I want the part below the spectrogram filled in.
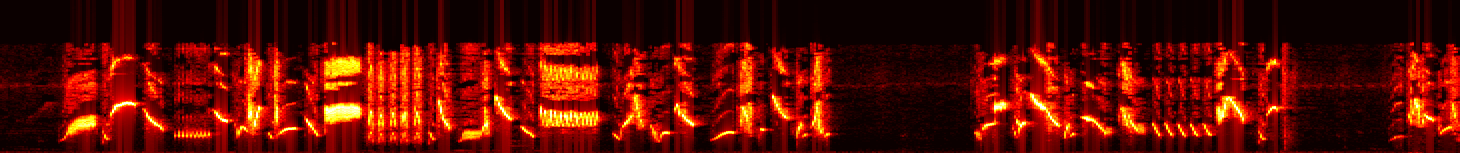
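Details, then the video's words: Tutor song for canaries from a lively, clear-voiced Black-throated canary: two long phrases of high swooping whistles mixed with buzzy rattles, with a pause of about a second between them. "BLACKTHROAT GACOR SUARA JERNIH UNTUK MASTERAN KENARI BAHAN PAUD CEPAT BUNYI CUIT CUIT"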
